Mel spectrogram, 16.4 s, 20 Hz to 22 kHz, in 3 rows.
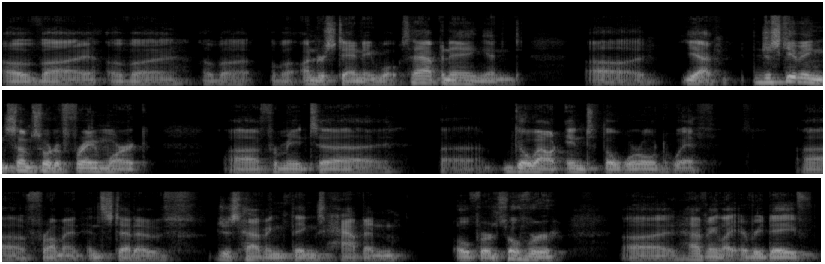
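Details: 25-year-old man who began stuttering at age 13, with repeated sounds and syllables, filler words, and repeated words and phrases; stuttering.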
